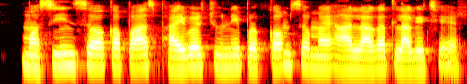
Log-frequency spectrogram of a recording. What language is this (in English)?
Maithili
